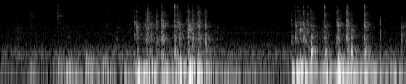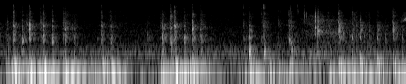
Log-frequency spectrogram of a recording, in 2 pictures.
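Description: Computer keyboard typing in several quick bursts of keystrokes with short pauses between them, starting about a second in.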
